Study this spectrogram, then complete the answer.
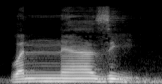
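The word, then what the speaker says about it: والنازعات: മുൻപല്ല് രണ്ടും തട്ടിച്ചിട്ട് സ വന്നാസി വന്നാസി വന്നാസി വന്നാസി ഇവിടെ ഐനാണ് വന്നാസി ഒരിക്കലും വന്നാസി ആത്തി എന്ന് ഓതരുത് ഹംസയാണല്ല മറിച്ച് ഇവിടെ ഐനാണ് ട്ടോ പിന്നെ അതുപോലെ എന്നുള്ളിടത്ത് വൈനാണ്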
